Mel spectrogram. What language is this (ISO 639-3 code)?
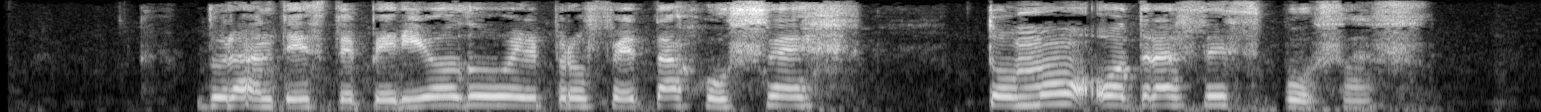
spa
